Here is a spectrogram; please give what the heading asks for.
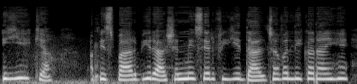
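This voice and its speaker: A woman's voice: high voice, steady tone, moderate pace, dark tone, no room sound, soft background music. A woman playing a poor, self-sacrificing young mother in a cartoon story, earnest and plaintive. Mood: reproachful. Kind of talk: Hindi cartoon story voice acting.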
